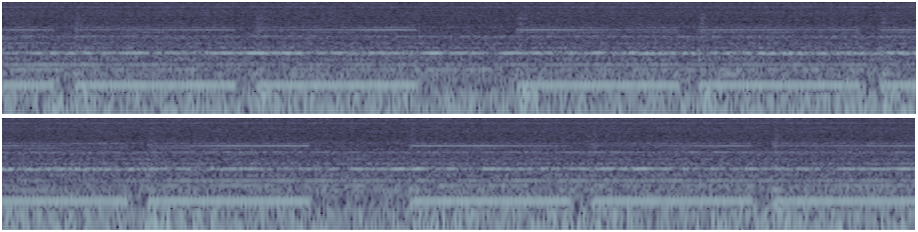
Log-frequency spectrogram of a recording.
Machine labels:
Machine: slide rail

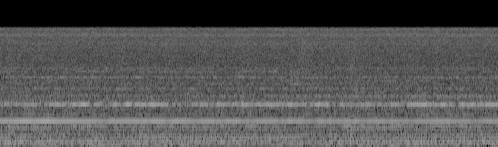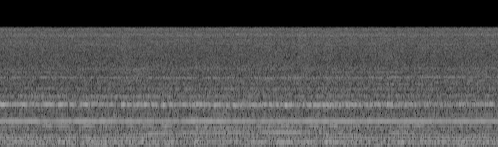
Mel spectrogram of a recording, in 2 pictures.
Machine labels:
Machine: slide rail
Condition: normal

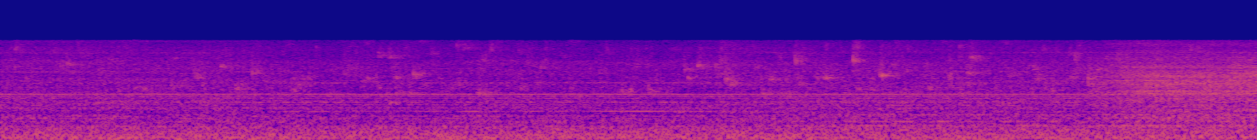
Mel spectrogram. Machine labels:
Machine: pump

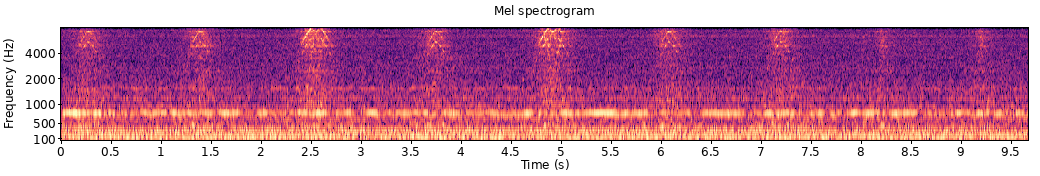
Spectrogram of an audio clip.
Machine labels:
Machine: slide rail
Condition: normal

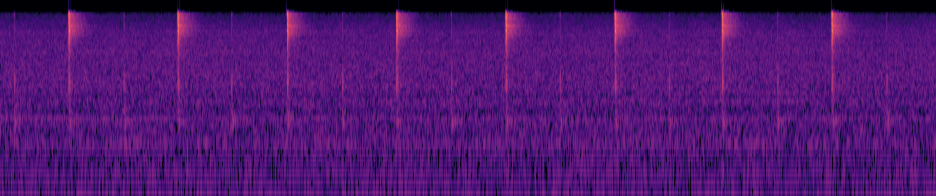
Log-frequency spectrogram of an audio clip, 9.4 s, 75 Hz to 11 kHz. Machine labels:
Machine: valve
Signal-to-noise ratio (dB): 0 dB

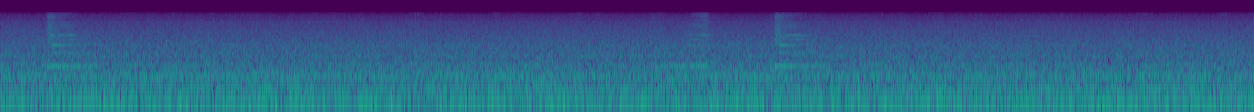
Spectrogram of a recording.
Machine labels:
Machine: slide rail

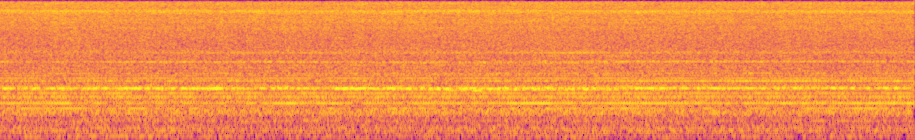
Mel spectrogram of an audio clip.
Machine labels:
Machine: pump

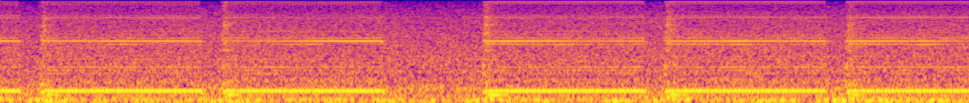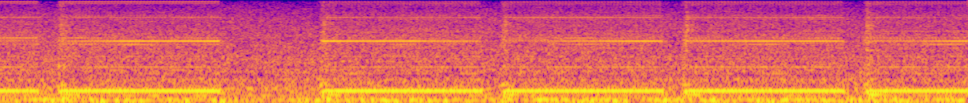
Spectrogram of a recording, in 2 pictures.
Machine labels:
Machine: slide rail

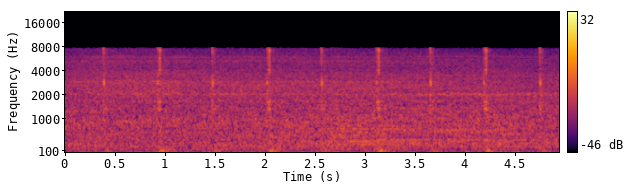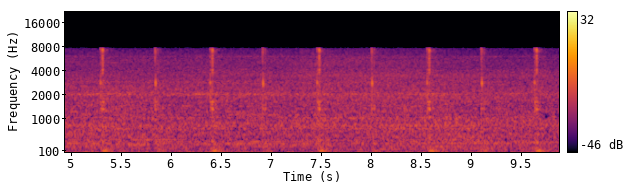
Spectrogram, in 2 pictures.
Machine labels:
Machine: valve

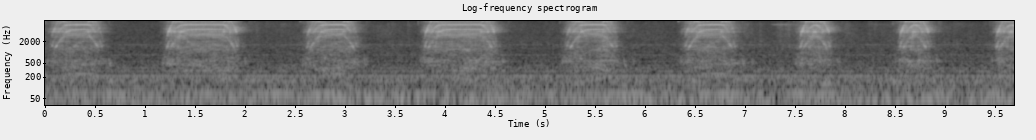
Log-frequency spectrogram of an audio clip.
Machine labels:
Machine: slide rail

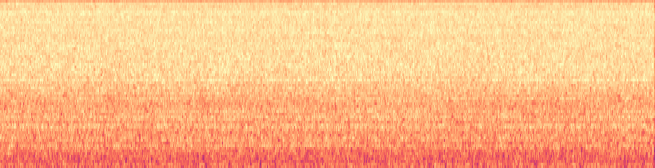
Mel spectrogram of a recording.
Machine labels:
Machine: fan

